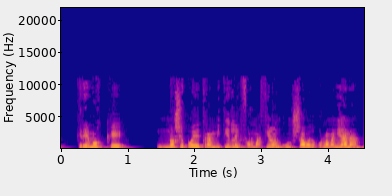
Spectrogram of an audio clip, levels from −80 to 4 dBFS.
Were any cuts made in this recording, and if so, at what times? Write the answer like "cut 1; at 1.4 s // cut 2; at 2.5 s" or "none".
none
